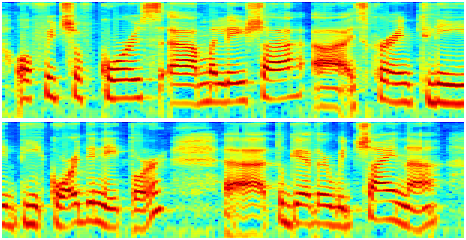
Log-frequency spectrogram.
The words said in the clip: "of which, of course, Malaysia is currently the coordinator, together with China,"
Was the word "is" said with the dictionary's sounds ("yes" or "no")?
no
